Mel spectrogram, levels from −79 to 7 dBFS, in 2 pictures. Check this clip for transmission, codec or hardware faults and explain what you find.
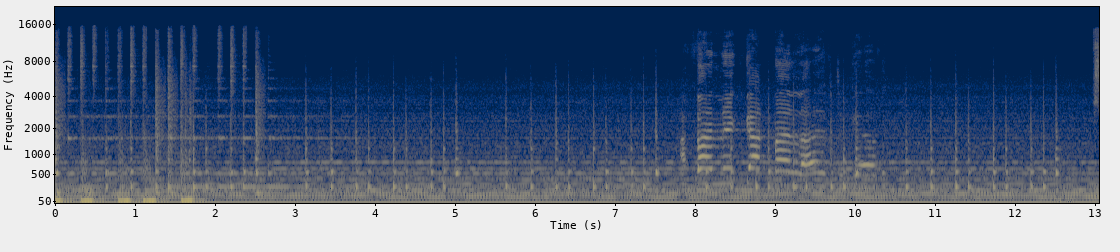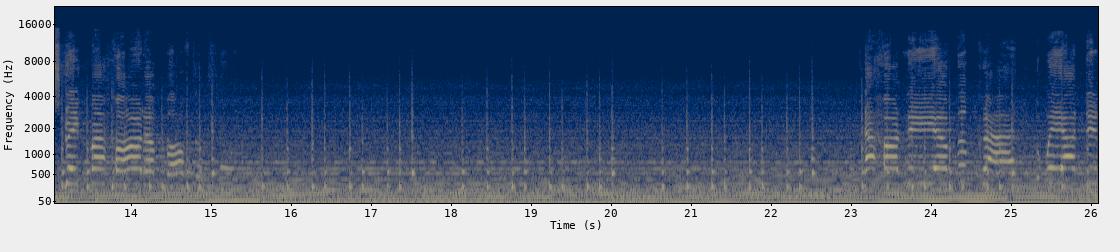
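One transmission fault turns up: lost LE Audio frames at 16.87 s. About 7.5 ms of audio went missing, which fits a single LC3 frame. The decoder filled the gap by repeating the last spectrum with randomised signs, so a brief noisy smear replaces the sound. Unlike a hard dropout, it doesn't fall to silence.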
